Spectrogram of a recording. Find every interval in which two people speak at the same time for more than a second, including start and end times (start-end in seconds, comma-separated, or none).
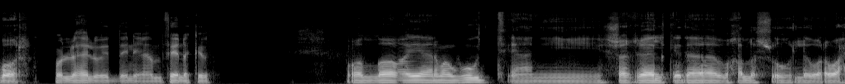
none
